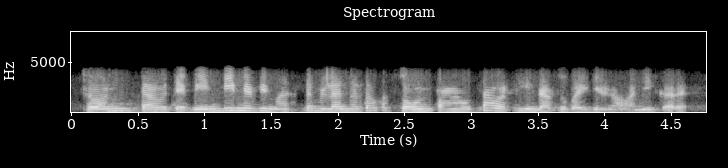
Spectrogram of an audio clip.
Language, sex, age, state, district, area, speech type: Sindhi, female, 45-60, Gujarat, Junagadh, urban, conversation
